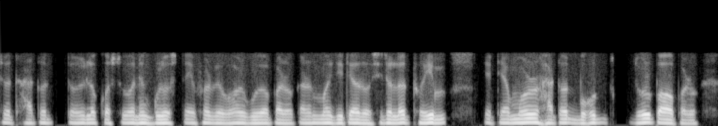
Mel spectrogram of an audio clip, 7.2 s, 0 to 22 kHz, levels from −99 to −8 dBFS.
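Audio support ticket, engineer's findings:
Nothing stood out on listening to the speech, which comes across as ordinary G.711 telephone-band audio with nothing above about 3.8 kHz.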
